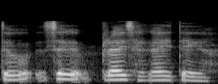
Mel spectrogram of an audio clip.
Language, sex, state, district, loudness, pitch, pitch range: Wancho, female, Arunachal Pradesh, Longding, -16 LUFS, 200 Hz, 190-220 Hz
